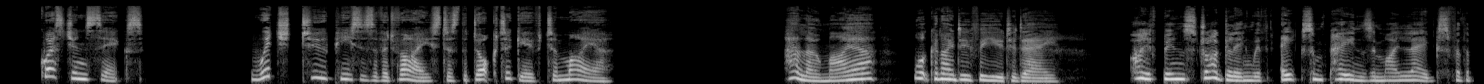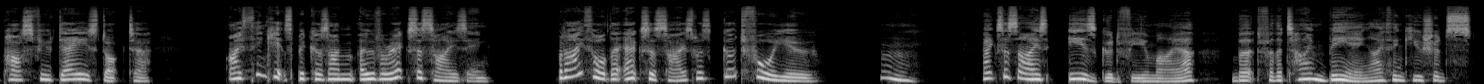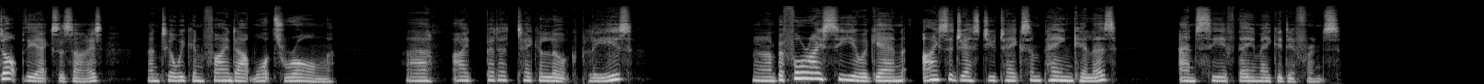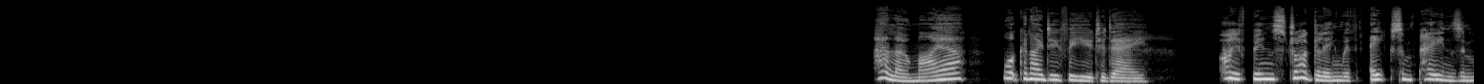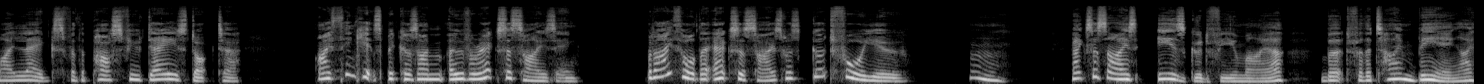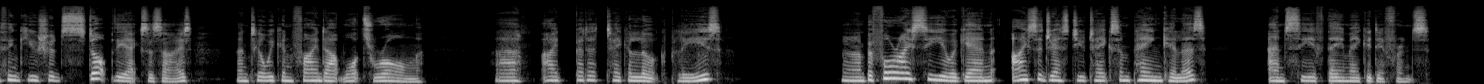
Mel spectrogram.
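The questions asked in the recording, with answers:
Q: Which 2 pieces of advice does the doctor give to Maya?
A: Stop exercising and take painkillers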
